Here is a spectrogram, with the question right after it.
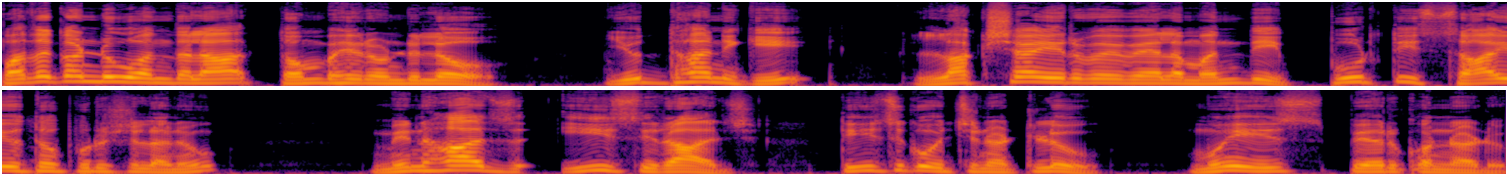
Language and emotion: Telugu, neutral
